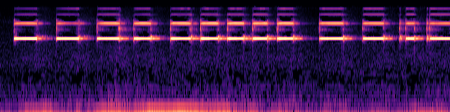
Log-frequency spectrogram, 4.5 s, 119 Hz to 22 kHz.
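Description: Small electronic buzzer powered by a 1.5 V AA battery, giving a high-pitched tone that comes as a rapid string of short, uneven beeps. The tone cuts in and out as the hand-held wires make and lose contact with the battery.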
